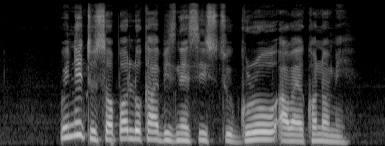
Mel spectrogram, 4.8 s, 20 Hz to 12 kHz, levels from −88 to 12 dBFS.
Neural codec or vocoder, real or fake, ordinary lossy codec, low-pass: none; real; none; 10.8 kHz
